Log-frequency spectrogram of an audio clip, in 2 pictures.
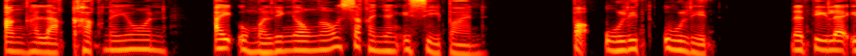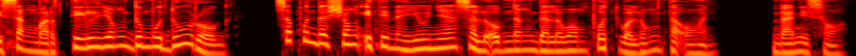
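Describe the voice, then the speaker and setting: Brief: woman storyteller, lower voice, dry close sound, measured and dramatic. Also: a little mellow, dry recording. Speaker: narrator. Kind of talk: scripted romance story narration.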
